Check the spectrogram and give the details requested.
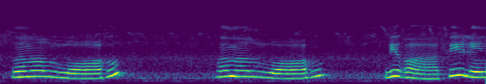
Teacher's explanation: اللہ کے نام سے پہلے زبر آ گیا ہے تو یہاں پر اللہ کا نام موٹا ادا کیا جائے گا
